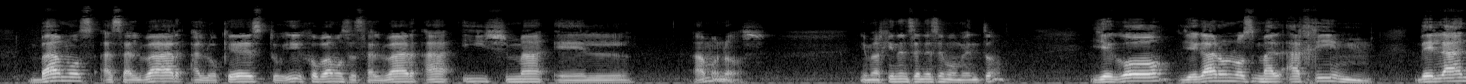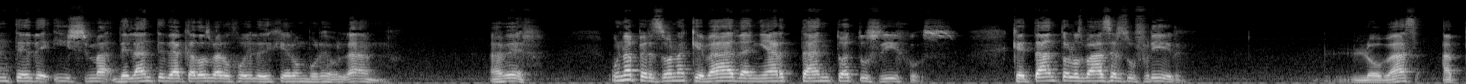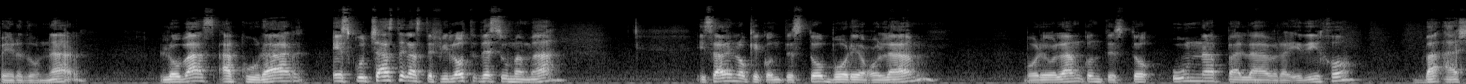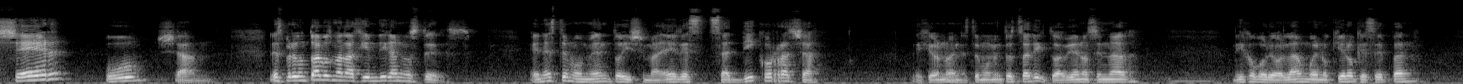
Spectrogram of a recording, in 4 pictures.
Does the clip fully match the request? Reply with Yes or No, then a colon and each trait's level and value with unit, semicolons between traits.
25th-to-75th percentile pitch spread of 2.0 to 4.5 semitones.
No: average, 5.3 semitones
